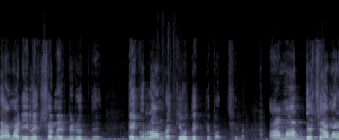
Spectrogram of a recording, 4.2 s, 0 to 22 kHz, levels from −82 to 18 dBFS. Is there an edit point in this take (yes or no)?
no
